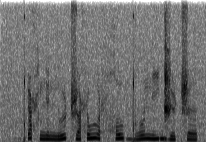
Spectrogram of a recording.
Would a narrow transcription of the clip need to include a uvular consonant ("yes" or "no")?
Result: yes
